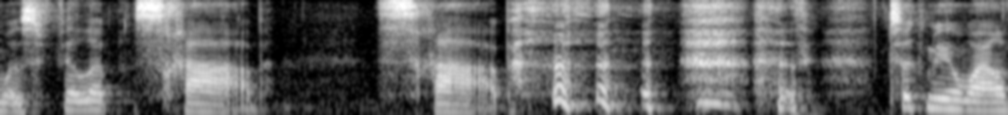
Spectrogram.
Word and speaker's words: Schaab: my late husband his his name was Phillip scab scab took me a while to learn to pronounce that so in in the United States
